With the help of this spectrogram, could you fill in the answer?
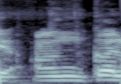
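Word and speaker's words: uncle: दो कॉन्सोनेंट आता है, जब किसी वर्ड में यू के बाद दो कॉन्सोनेंट आता है तो इसी यू को अ प्रोनाउंस कर दिया जाता है। और कुछ एग्जाम्पल को समझेंगे। इसे अंकल पढ़ा जाएगा, अंकल, ठीक।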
